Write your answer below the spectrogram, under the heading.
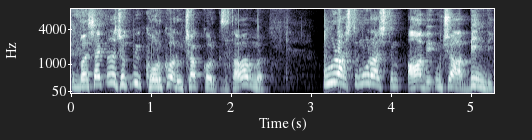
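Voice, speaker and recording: A man speaks loudly in an animated tone at a high pitch. His intonation is lively and his pace moderate. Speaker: streamer. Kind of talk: casual chat.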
